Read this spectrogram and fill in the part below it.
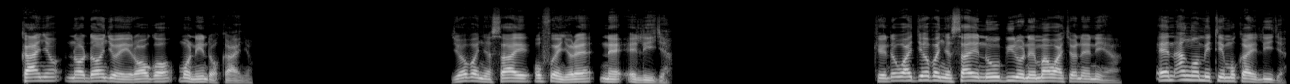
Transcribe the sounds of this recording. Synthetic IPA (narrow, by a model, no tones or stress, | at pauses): kaɲɔnɔdɔɲd͡ʒɔɪɾɔɡɔmɔnɪndɔka̰ɲɔ̰ | d͡ʒɔvaɲasajɛɔfwɛɲɔɾɛnɛʔelid͡ʒa̰ | kendowad͡ʒɔvaɲasajenoːbiɾonɛmawat͡ʃɔnɛnɪja̰ | ɛnaŋɔmɪtɪmɔkaelid͡ʒa̰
